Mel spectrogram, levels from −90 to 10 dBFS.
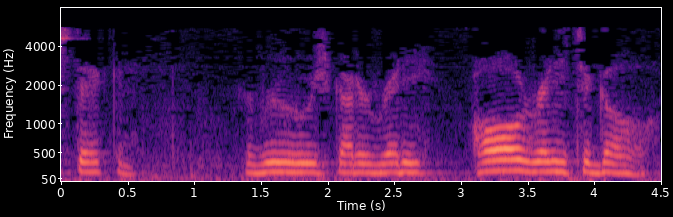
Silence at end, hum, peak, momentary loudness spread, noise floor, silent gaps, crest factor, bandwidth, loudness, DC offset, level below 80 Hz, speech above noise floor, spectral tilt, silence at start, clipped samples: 0 s; none; -6 dBFS; 14 LU; -46 dBFS; none; 16 dB; 5.8 kHz; -22 LUFS; under 0.1%; -48 dBFS; 24 dB; -12.5 dB/octave; 0 s; under 0.1%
